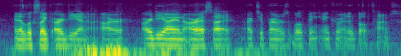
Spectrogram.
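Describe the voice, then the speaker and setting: Loudness rises and falls sharply as a man rattles along at a very fast pace. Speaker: teaching assistant. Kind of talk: review session lecture.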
